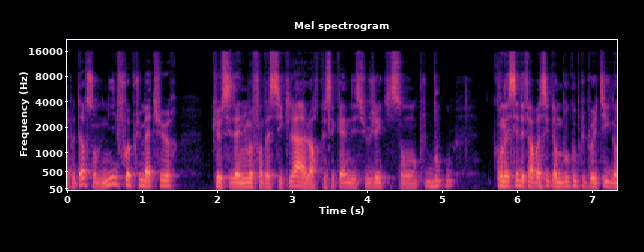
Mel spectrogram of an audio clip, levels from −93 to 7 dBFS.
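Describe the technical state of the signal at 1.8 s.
At 1.8 s the speech signal is intact, with no audible dropout, distortion, clipping or other fault.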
